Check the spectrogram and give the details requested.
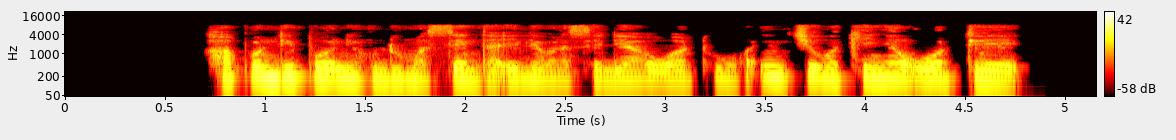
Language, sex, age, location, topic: Swahili, male, 36-49, Wajir, government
